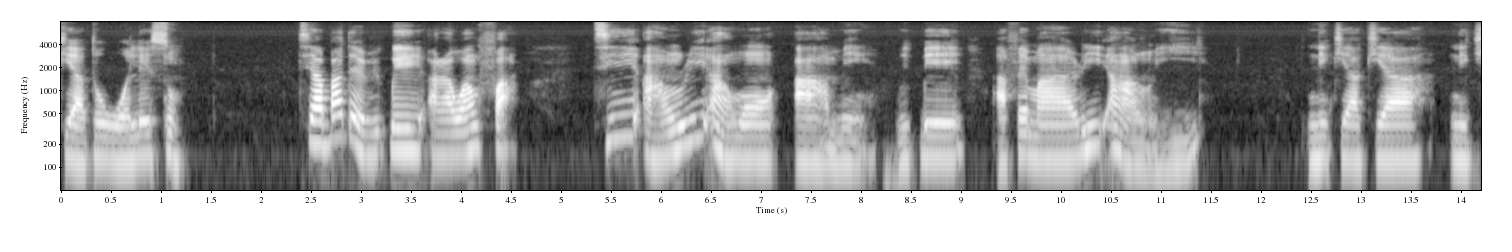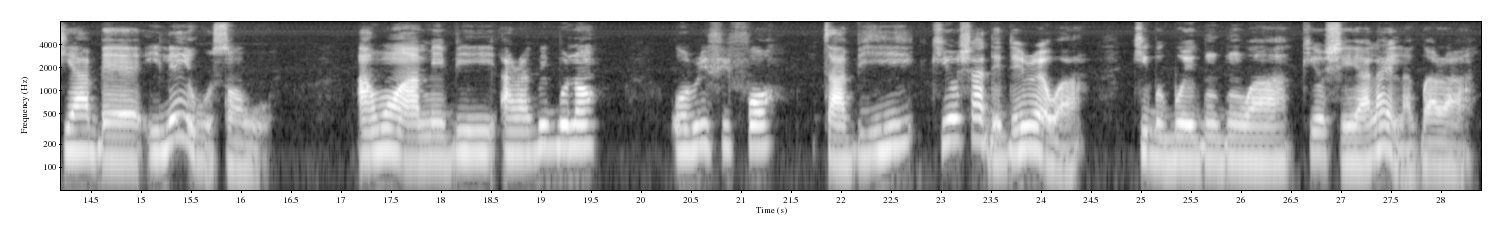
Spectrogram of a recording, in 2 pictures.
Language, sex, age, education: Yoruba, male, 46-60, tertiary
